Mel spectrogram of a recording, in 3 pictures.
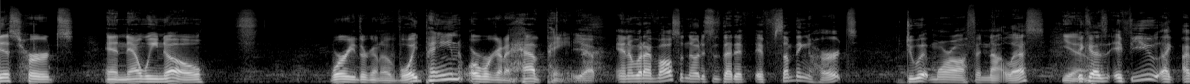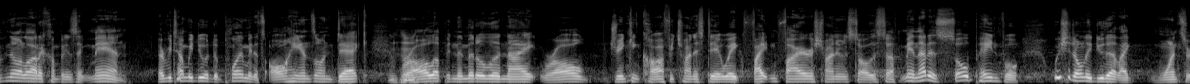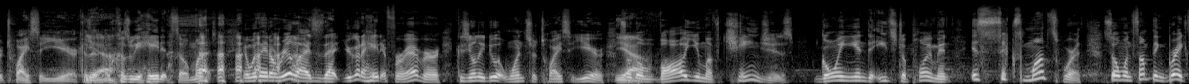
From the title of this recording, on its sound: LIVE at Microsoft Ignite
